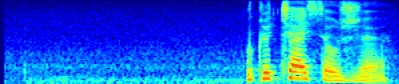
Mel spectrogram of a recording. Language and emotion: Russian, angry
